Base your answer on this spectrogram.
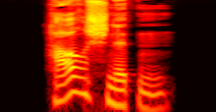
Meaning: dative plural of Haarschnitt
- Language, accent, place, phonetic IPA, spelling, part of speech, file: German, Germany, Berlin, [ˈhaːɐ̯ˌʃnɪtn̩], Haarschnitten, noun, De-Haarschnitten.ogg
